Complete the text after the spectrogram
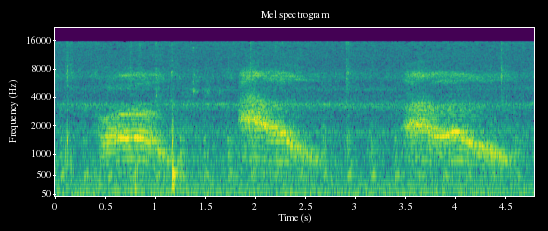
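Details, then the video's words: Big and small domestic cats playing together in a front-yard cage: three drawn-out meows, each a harmonic-rich cry that arches and slides downward, spaced about one and a half seconds apart, with a faint steady hum behind. "Now my big and small cats are playing in the cage"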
